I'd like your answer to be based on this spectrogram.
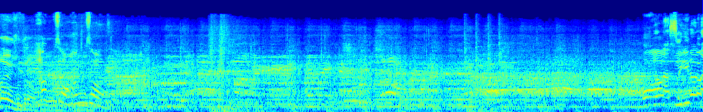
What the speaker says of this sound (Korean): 함성, 함성.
